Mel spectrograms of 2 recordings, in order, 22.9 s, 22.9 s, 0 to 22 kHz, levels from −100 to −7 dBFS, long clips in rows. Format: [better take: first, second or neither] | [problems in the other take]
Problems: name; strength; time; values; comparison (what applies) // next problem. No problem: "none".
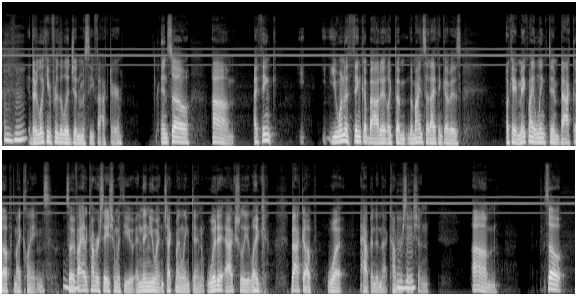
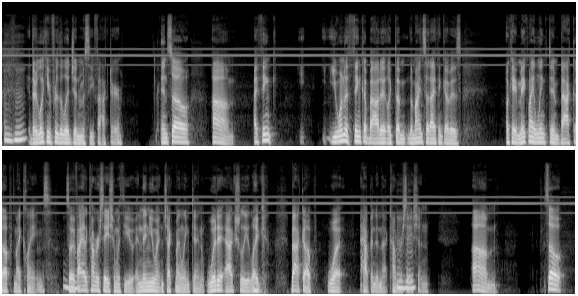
neither | high-pitched whine; faint; throughout; 5 kHz, 20 dB below the speech; the same in both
